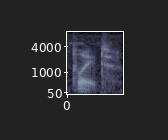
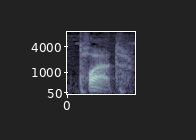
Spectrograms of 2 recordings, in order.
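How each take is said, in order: First: The vowel is long, as in 'late'. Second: The vowel is short, as in 'cat'. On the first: This is the American way of saying it. "we say plate here in America" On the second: This is the British way of saying it. "plat is how it's said in England"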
